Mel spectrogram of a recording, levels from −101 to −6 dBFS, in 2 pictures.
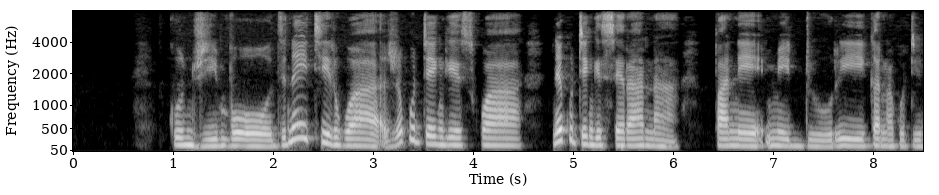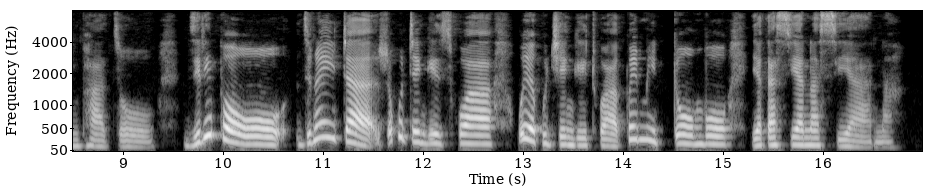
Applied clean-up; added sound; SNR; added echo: none; none; none; none.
